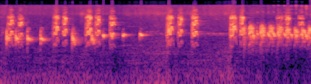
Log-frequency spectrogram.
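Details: Trapping lure of yellow-vented bulbul noisy calls: a run of short, spaced chirps and a few drawn-out whistled notes, then a brief pause before a dense, rapid chattering burst.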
